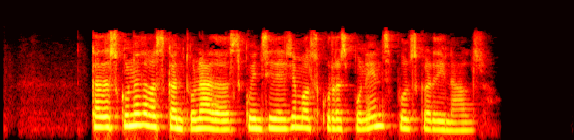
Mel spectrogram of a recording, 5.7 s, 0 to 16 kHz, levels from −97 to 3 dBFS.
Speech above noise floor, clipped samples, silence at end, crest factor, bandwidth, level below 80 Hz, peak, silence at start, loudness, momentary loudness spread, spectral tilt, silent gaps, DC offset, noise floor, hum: 42 dB; under 0.1%; 0.9 s; 16 dB; 8 kHz; -60 dBFS; -2 dBFS; 0.9 s; -17 LUFS; 9 LU; -4.5 dB/octave; none; under 0.1%; -58 dBFS; none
